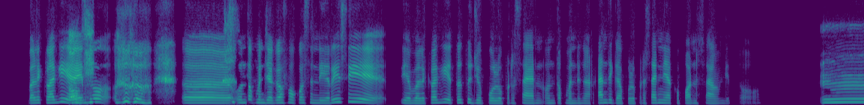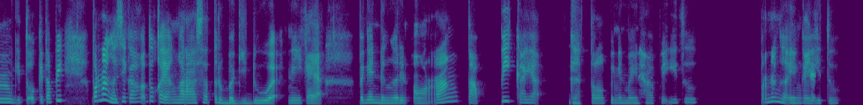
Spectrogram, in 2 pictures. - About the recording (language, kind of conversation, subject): Indonesian, podcast, Bagaimana cara tetap fokus saat mengobrol meski sedang memegang ponsel?
- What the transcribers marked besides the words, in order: chuckle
